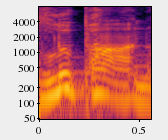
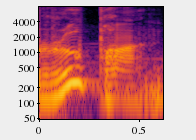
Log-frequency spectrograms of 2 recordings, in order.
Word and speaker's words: Lupin: Hard loopin the thir fans don't like that I pronounce the name Lupin instead of lupon or rupon because I watched the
